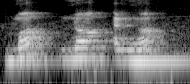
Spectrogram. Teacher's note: Sound was coming through the mouth cavity and the nasal cavity was closed. And now the nasal cavity is open and the mouth cavity is closed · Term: nasals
